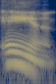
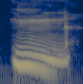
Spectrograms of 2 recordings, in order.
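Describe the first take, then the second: First: The word is said in full with all sounds. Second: The word is reduced to a single nasal sound. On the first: "I don't say and" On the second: "I have reduced the sound to mm"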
